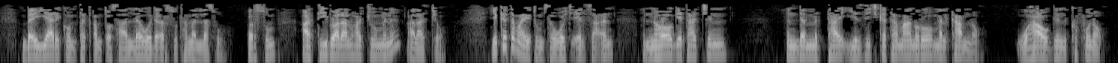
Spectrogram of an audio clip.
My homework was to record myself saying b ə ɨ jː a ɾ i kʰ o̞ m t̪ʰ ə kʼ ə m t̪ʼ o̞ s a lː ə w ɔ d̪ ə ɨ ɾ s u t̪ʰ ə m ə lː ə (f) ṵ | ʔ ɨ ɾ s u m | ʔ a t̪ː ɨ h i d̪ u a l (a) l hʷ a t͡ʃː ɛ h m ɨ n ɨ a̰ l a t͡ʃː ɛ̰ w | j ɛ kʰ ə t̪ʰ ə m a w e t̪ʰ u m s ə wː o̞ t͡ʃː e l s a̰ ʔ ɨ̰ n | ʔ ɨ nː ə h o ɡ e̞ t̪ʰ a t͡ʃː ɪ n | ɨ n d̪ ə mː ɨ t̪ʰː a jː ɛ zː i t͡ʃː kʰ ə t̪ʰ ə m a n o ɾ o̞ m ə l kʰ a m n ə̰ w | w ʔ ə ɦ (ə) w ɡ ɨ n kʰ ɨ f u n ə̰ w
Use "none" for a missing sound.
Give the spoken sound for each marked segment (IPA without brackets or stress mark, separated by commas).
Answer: s, a, a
